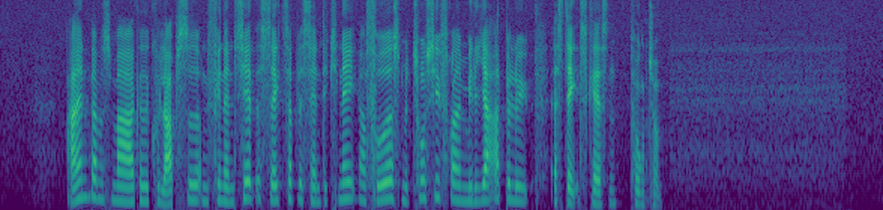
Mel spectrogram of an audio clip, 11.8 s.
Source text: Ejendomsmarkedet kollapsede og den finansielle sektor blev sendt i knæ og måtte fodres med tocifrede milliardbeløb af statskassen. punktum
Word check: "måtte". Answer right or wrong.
wrong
